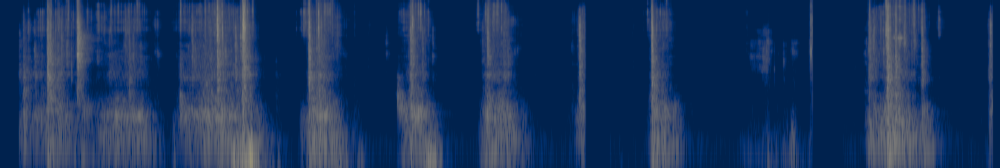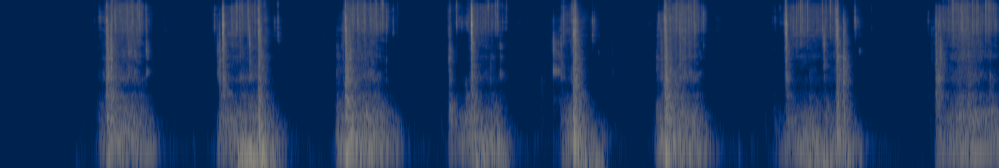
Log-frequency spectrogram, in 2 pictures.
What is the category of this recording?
Sound effects > Objects / House appliances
